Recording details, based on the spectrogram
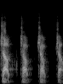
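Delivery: very fast, rattled-off run of repeats. Showing learners how the word sounds when said faster: saying it faster. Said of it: "when you say that faster".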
